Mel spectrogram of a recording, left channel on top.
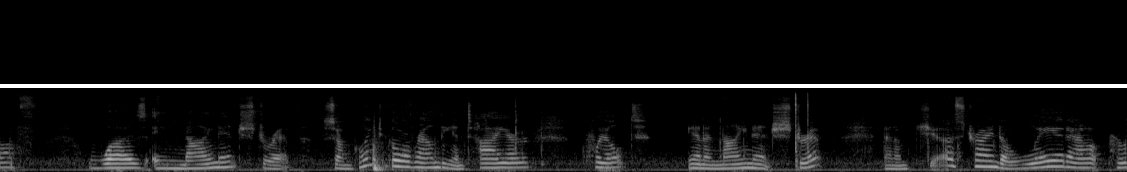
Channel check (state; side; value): silent; left; 51 dB below the other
